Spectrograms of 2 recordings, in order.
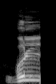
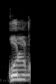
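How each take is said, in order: First: The word begins with a g sound. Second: The word begins with a hard k sound. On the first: This is how people in Saudi Arabia say it now. "गुल कहते हैं" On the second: This is the classical form of the word. "कुल को क्या कहते हैं?"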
